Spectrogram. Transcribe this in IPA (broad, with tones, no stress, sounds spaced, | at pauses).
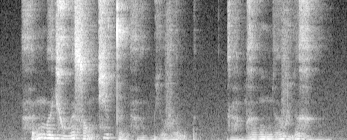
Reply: h ə̰˧˥ n m əː˧ j ɣ u˨˦ ə̯ s ɔ̰˧˨ ŋ t͡ɕ ɨ˧ t̪ ə˧˩ n h ə̤ː˨˩ w ɓ ḭ˧˨ ə̯ v ə̰˧˨ n ʔ | k a̤˨˩ m ɣ əː˧ ŋ ɲ əː˨˦ v ḭ˧˥ ə̯ ɣ ə̤ː˨˩ w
